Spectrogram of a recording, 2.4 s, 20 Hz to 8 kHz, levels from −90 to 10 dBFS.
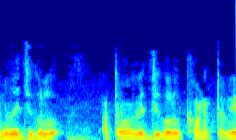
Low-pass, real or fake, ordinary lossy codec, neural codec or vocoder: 7.2 kHz; fake; MP3, 24 kbps; codec, 16 kHz in and 24 kHz out, 1.1 kbps, FireRedTTS-2 codec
